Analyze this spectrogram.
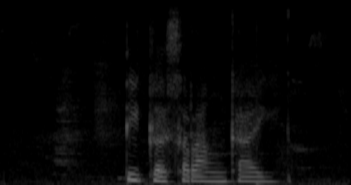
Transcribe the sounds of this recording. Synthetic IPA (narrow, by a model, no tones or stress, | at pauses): t̪iɡ̥a̤səɾaŋkai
